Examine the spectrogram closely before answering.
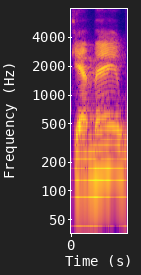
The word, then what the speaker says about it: Ghemme: So Gemme, which is spelled Ghemme, and Gattinara, Gattinara, are both kind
